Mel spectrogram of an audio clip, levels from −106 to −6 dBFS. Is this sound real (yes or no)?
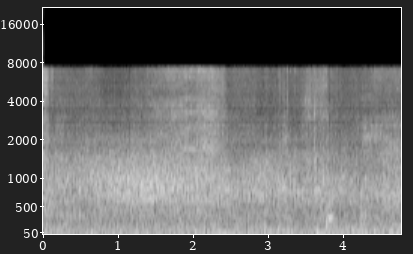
no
